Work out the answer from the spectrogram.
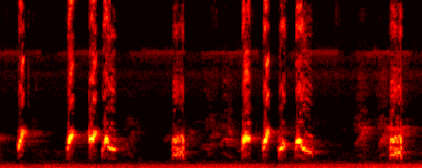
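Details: Red-whiskered bulbul kept caged in Thailand as a contest songbird, reportedly eager for the contest field, delivers rapid bright chirped notes in two quick bursts of three to four, then a lone note.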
